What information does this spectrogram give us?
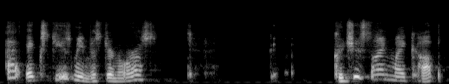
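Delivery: high, pinched-nose squeaky fan voice. Retold or imitated. Prankster in high pinched voice asks the champion for an autograph. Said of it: "I pinch my nose, ... very high voice".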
